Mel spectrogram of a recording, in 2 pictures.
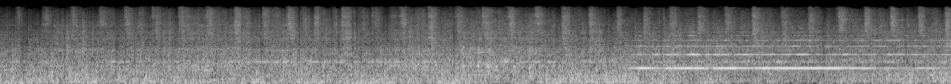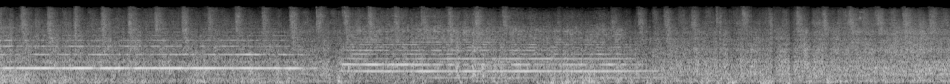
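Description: Two trains running side by side at speed, their wheels clattering rhythmically over the rail joints. A locomotive horn sounds for about six seconds near the middle, followed by a lower-pitched horn blast of about three seconds.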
